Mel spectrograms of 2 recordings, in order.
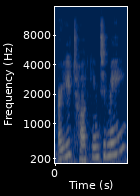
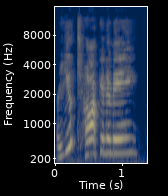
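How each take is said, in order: First: Mild, even question with a rising end; calm question. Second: Loud, high confrontational yell, stress on you; angry shout. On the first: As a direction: ask it calmly, no edge. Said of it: "So one of them would be". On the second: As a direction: challenge them, shouting. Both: Shown as a demonstration.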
